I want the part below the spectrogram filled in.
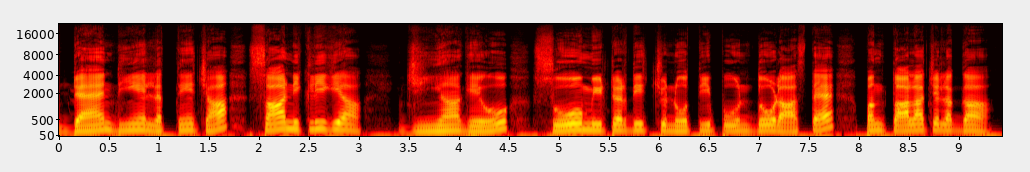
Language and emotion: Dogri, fearful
